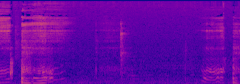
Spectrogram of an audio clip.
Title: Snoring in college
